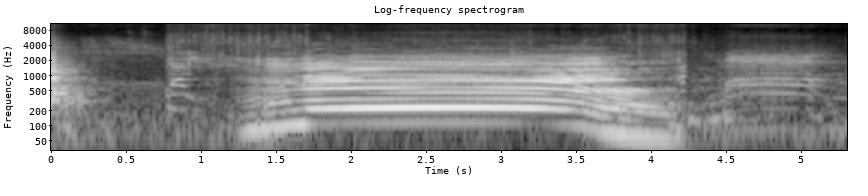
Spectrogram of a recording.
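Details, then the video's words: Village cow giving a long, steady moo of about two and a half seconds, rich in stacked harmonics and level in pitch, with a fainter, shorter call following it. "which is your favourite cow for sound"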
